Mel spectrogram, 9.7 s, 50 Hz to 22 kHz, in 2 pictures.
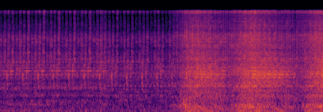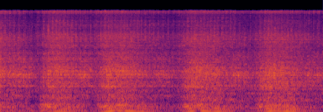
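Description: Mitsubishi Colt T120 engine idling, then revved in about five short blips, starting about three seconds in. The revs test the ignition timing just set at the distributor, listening for the rattling 'krek-krek' pinking knock that marks timing set too far.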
